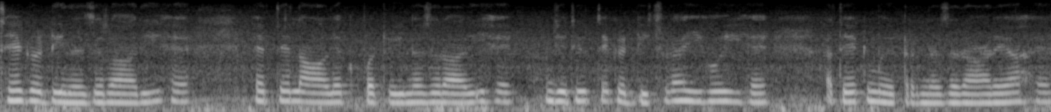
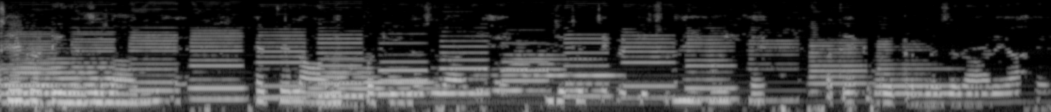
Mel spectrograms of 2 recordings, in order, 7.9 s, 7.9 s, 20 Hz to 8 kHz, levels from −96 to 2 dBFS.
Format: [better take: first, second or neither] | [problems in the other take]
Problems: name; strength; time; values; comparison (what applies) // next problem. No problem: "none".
first | noise reduction (classical method spectral subtraction)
